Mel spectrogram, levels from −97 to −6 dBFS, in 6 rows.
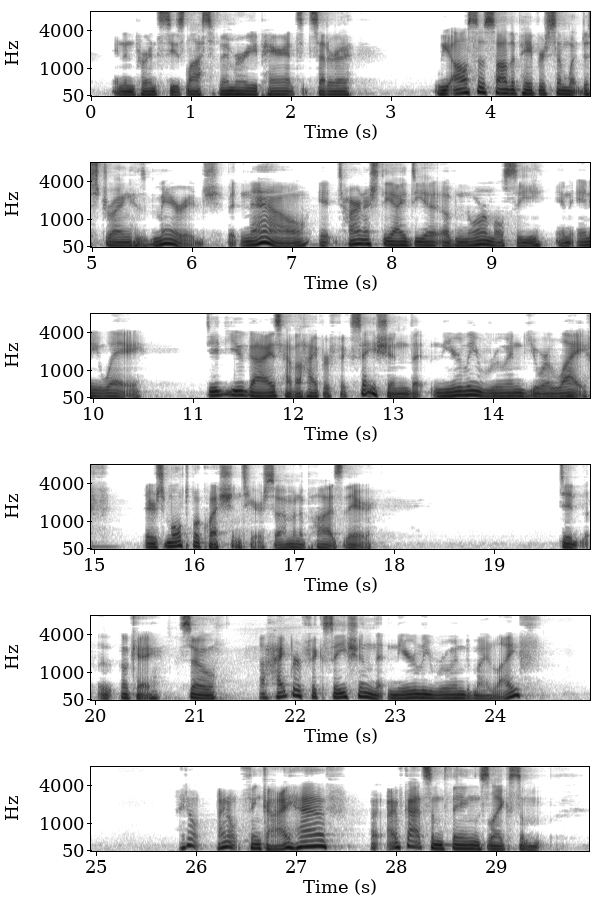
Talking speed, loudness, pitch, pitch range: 145 wpm, -23 LUFS, 110 Hz, 100-130 Hz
